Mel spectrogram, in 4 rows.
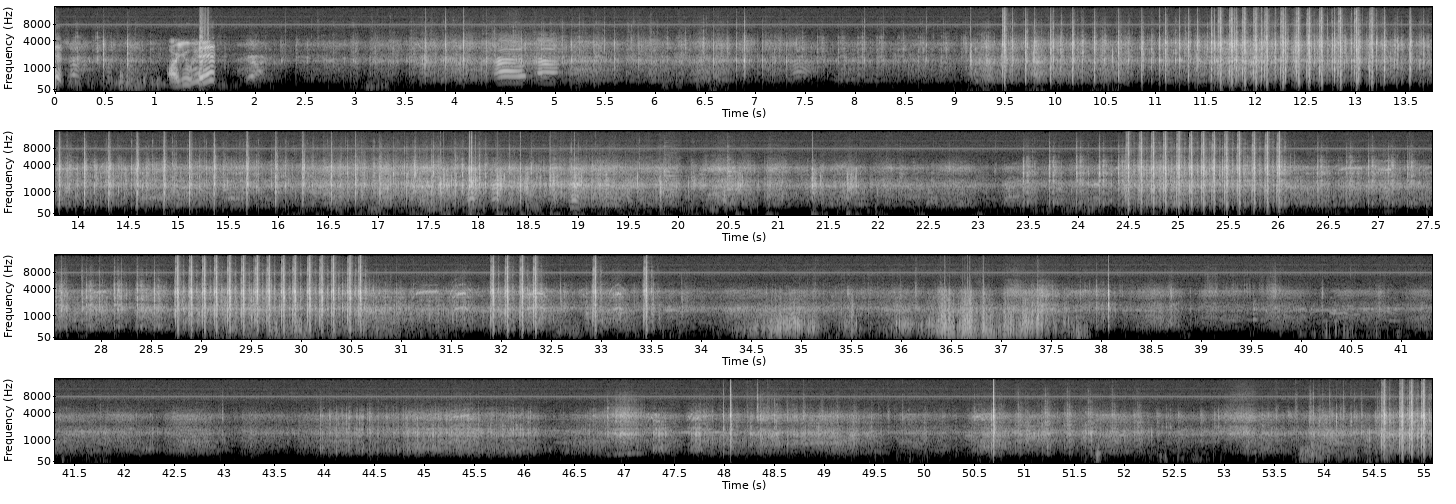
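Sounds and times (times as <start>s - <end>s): paintball gun firing: 9.2s - 18.1s, 23.5s - 30.8s, 31.8s - 33.6s, 54.5s - 55.0s.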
